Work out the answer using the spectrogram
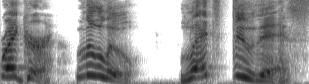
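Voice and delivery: very high, loud, shrill anime shonen hero cry. Introducing the character Alex Hedgefox, heroic shonen anime teen voice. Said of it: "Heroic shonen anime teen voice? Let's go with this".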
